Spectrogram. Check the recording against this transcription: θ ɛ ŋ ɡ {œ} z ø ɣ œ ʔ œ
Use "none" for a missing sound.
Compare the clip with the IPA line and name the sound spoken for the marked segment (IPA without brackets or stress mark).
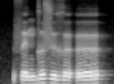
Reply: ə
